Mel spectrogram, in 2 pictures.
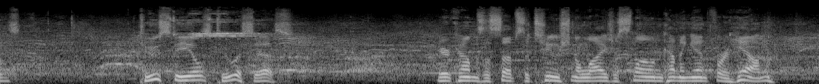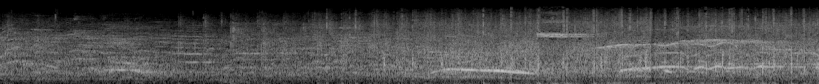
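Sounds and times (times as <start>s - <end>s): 
speech: 0.0s - 0.4s, 1.4s - 3.0s, 4.4s - 8.1s
crowd applause at basketball game: 9.6s - 16.3s.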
